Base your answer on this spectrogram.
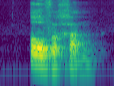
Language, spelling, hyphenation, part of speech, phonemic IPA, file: Dutch, overgang, over‧gang, noun, /ˈoː.vər.ɣɑŋ/, Nl-overgang.ogg
- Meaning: 1. transition 2. crossing, place where one crosses 3. menopause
